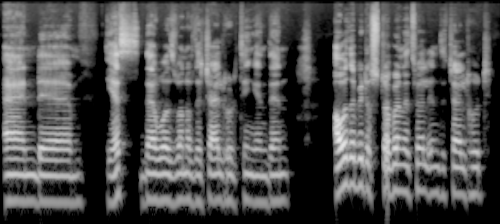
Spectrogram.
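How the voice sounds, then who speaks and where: Guy telling his life story in an interview, soft mellow voice, slow and thoughtful with lots of pauses. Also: mid-range voice, fairly even intonation. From Pakistan. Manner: measured and reflective, pausing often. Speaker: guest.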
